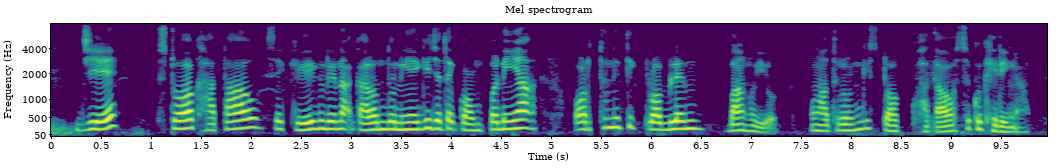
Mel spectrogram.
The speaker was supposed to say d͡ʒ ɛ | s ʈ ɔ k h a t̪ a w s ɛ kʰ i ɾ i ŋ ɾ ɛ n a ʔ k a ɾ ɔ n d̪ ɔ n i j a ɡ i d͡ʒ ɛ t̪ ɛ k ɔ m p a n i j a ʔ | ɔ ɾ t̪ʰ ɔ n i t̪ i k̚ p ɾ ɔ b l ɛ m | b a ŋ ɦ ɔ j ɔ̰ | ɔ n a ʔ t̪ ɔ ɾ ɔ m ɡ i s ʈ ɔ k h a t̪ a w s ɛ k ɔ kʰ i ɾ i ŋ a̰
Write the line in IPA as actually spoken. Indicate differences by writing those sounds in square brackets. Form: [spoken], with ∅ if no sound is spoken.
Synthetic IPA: d͡ʒ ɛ | s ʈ ɔ k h a t̪ a w s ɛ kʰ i ɾ i ŋ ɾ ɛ n a ʔ k a ɾ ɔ n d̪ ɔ n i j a ɡ i d͡ʒ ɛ t̪ ɛ k ɔ m p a n i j a ʔ | ɔ ɾ t̪ʰ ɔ n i t̪ i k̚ p ɾ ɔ b l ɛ m | b a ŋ ɦ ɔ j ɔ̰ | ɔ n a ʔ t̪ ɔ ɾ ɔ [ŋ] ɡ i s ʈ ɔ k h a t̪ a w s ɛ k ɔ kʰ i ɾ i ŋ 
